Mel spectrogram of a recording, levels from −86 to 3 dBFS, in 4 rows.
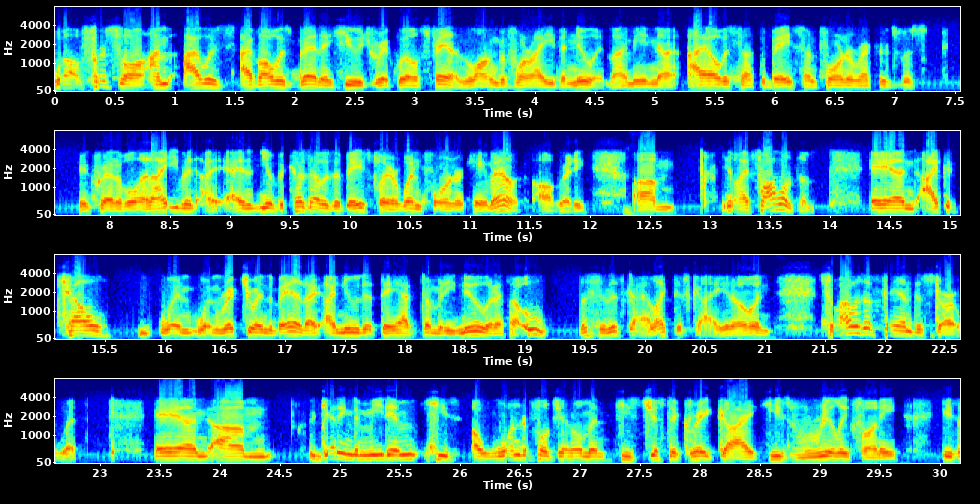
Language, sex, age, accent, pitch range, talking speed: English, male, 50-69, American, 110-145 Hz, 230 wpm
